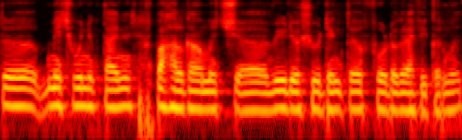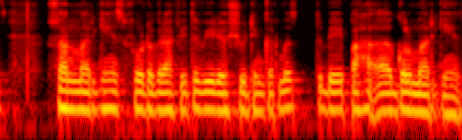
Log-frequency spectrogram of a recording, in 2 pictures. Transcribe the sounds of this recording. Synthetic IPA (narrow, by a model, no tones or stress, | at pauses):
t̪ɨmet͡ʃʰʋunʲjukt̪aːnipaɦɐlɡaːmɐt͡ʃʰʋiːɖijoːʃuːʈiŋɡt̪ɨfʰoːʈoːɡɾaːfiːkɐɾmɐz | swaːnmaɾɡiɦẽzfʰoːʈoːɡɾaːfiːt̪ɨʋiːɖijoːʃuːʈiŋɡkɐɾmɐzt̪ɨbepaɦɡʊlmaːɾɡʲiɦẽz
